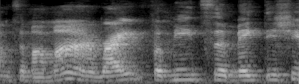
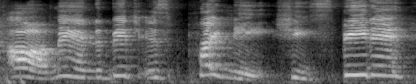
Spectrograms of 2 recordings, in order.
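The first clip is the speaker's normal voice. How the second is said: mock shock; 8 semitones higher, 3 dB louder than usual. Shocked realization mid crash story.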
